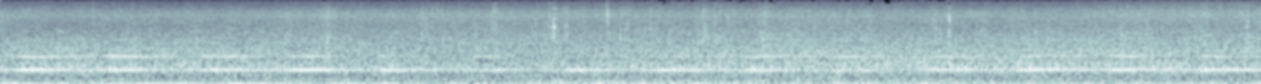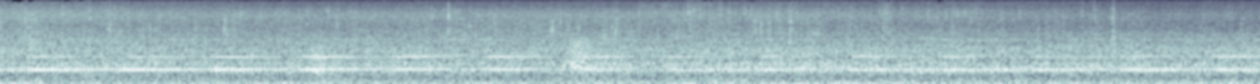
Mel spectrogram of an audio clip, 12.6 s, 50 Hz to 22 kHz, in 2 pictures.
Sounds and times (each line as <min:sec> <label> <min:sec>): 0:00.0 The train runs through 0:12.6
